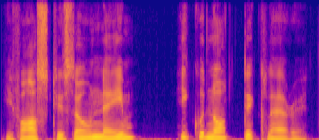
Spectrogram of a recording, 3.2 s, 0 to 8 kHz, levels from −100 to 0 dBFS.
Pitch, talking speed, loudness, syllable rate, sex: 135 Hz, 190 wpm, -16 LUFS, 5.1 syllables/s, male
